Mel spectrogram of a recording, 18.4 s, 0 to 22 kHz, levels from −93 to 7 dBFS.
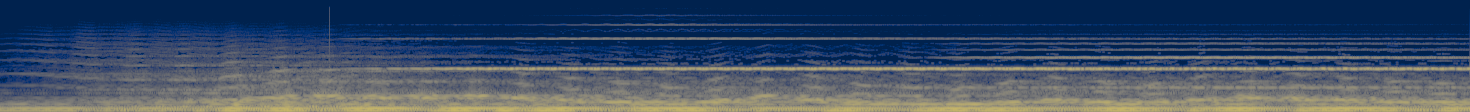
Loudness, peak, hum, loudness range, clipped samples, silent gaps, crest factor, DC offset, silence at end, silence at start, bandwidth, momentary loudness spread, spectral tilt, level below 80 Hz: -20 LUFS; -6 dBFS; 50 Hz at -40 dBFS; 3 LU; under 0.1%; none; 12 dB; under 0.1%; 0 s; 0 s; 9.2 kHz; 9 LU; -9 dB/octave; -24 dBFS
